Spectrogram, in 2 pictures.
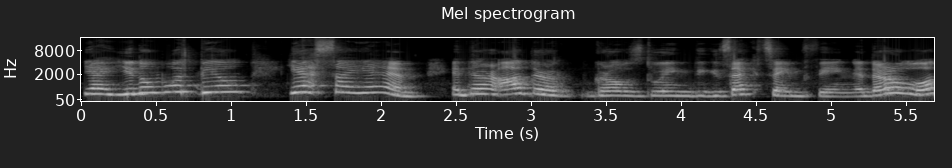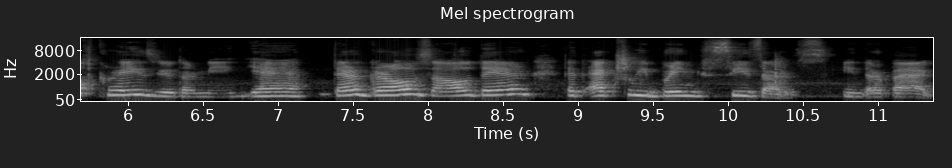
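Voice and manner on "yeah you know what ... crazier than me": mock, fully angry, heated tone. Retelling a woman's reply after her cover is blown, imitating her angry reply. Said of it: "now completely angry".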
